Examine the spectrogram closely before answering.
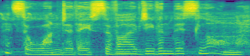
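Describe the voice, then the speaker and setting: A woman's voice: sits low, normal speed, over music, close to an everyday voice. An actress playing a haughty female warrior who speaks in a clipped, scornful way.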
